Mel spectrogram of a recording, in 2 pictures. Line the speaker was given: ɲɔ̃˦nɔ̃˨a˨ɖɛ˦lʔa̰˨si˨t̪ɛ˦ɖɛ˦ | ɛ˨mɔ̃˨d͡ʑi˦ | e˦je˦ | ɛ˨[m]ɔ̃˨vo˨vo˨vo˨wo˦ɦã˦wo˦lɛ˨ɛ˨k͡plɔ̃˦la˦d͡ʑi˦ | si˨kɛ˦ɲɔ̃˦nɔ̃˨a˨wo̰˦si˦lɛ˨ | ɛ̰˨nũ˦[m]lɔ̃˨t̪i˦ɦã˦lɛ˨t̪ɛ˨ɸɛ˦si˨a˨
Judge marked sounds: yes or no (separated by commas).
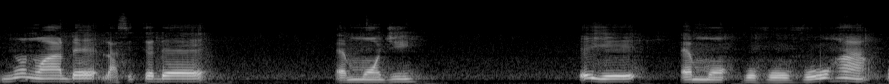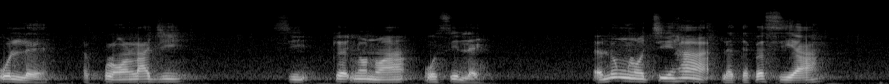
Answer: yes, no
